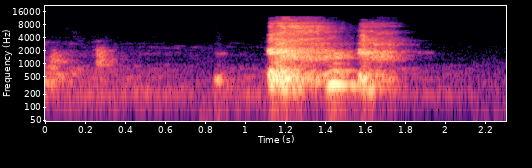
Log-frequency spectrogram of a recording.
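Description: A person coughing twice in quick succession, about a second in.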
